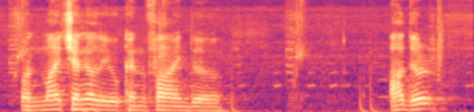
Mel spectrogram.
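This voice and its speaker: A man with a non-native accent speaks at a medium pitch in a monotone, flat way. Audible room echo surrounds him, and music plays in the background. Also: long, frequent pauses. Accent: non-native English, moderate. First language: not English. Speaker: car detailing youtuber. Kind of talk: tutorial. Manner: halting.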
